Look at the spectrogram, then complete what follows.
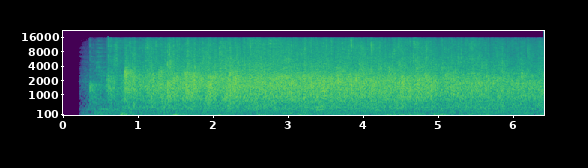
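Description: Audience applauding, starting just after the opening and easing off slightly near the end.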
